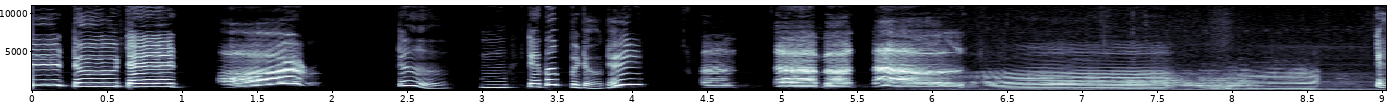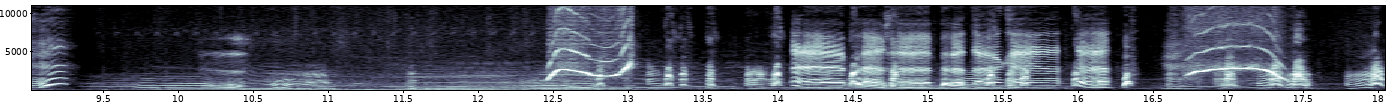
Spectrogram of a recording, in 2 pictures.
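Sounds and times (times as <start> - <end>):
cow mooing: 6.0 - 13.4
high squeaky call: 9.6 - 13.4.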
